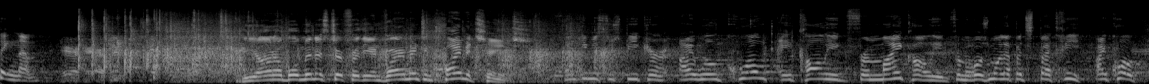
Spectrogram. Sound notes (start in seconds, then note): 6.0 some Applause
